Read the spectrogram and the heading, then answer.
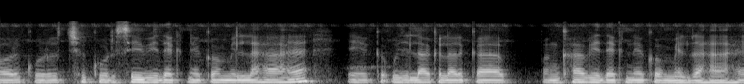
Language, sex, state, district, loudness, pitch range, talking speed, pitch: Hindi, male, Odisha, Khordha, -16 LUFS, 95-105 Hz, 155 wpm, 100 Hz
